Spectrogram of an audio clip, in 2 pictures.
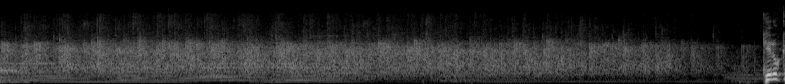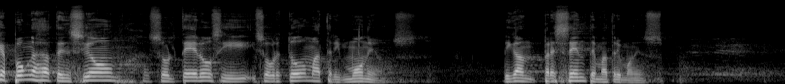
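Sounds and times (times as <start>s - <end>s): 
audience applause: 0.0s - 7.6s
speech: 7.6s - 12.0s, 12.9s - 14.6s.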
